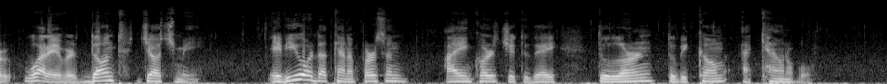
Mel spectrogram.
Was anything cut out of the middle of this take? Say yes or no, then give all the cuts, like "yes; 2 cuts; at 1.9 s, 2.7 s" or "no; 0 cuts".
yes; 1 cut; at 2.6 s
